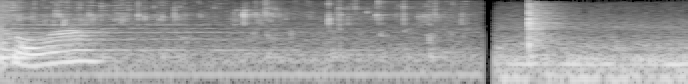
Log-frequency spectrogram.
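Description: Water runs from a tap into a plastic bottle.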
